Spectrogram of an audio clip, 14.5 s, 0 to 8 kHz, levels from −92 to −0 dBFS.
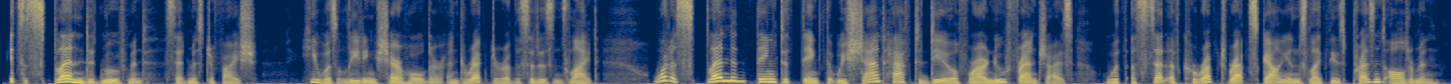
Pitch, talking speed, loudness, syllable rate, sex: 175 Hz, 180 wpm, -22 LUFS, 4.0 syllables/s, female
